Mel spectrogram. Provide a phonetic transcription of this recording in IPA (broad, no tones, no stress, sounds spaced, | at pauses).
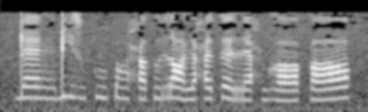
ɖ æː ɦ æ̤ ɖ i z ṳ k uː k͡p ɑ̤ ħ ɒ θ u r ɑ ɣ ə ħ ɜ k ɜ r æ ħ ṳ ɣ ɒː k ɒː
